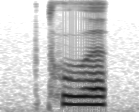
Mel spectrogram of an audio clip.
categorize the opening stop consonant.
aspirated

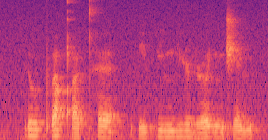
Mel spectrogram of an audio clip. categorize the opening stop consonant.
ejective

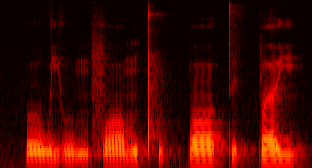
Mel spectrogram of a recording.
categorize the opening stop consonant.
aspirated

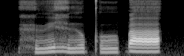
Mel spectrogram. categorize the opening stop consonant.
ejective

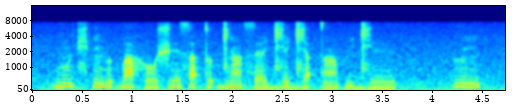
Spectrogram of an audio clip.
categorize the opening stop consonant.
plain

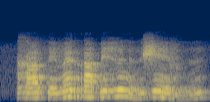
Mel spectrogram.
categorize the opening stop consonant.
implosive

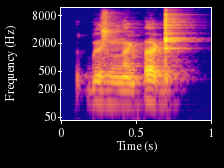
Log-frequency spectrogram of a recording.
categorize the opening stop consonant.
implosive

